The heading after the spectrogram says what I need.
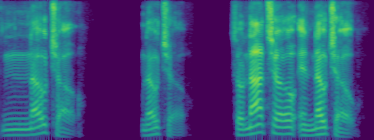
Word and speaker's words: Nocha: in there so what's up with Jaylen it's pronounced noo noo so Nacho and noo cool noo finally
